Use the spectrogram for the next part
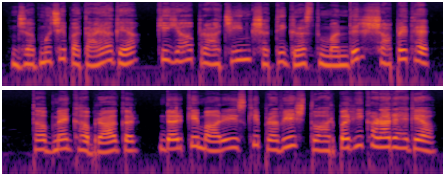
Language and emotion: Hindi, fearful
